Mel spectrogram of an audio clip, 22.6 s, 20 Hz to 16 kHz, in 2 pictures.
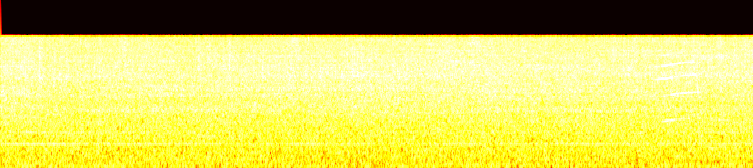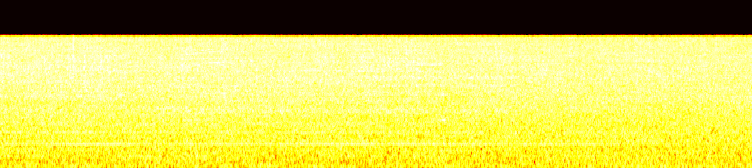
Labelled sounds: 9.6	10.8	killer whale, 0.63 to 6.2 kHz
13.8	14.9	killer whale, 3.7 to 6.2 kHz
17.1	18.1	killer whale, 3.0 to 4.8 kHz

